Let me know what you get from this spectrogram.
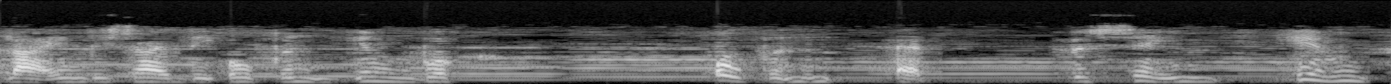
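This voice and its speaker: A woman's voice: fairly low pitch, fairly even intonation, slow pace. A woman acting a terrified young bride trapped by a mad husband in a 1950s radio thriller, breathless and dramatic with dread. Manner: breathless, dramatic diary narration with trembling dread. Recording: dull vintage radio recording, loud music behind.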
